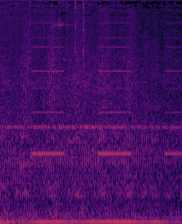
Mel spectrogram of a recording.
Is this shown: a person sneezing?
no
